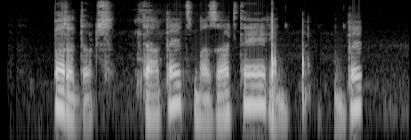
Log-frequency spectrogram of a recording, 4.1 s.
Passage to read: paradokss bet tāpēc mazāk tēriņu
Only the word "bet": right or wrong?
wrong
